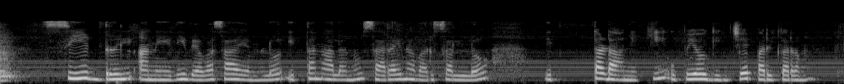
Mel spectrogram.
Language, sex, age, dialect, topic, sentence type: Telugu, female, 18-24, Southern, agriculture, statement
